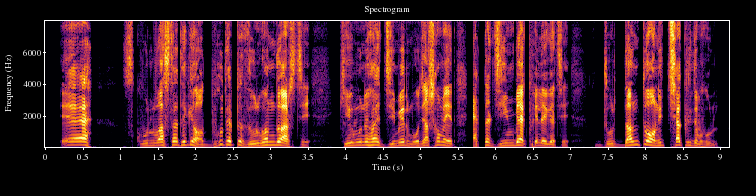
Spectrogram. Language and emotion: Bengali, disgusted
